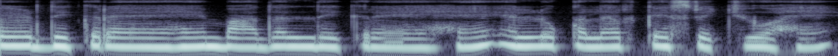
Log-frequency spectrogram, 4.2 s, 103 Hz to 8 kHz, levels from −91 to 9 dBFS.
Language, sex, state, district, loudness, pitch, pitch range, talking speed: Hindi, female, Chandigarh, Chandigarh, -14 LUFS, 215 Hz, 210-220 Hz, 185 wpm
